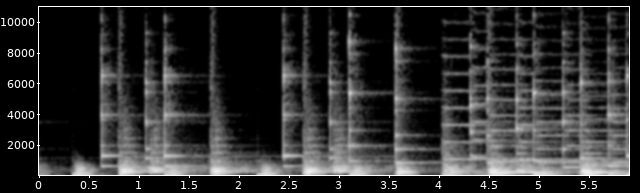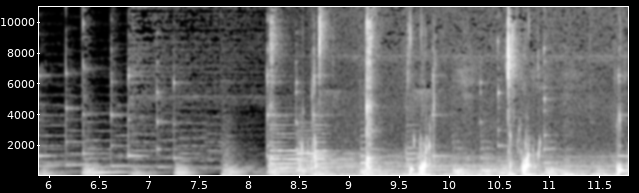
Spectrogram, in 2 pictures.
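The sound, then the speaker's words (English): Water dripping in many clear, ringing plinks of varying pitch, spaced at first and then crowding into a denser, splashier patter toward the end. “Water.”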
